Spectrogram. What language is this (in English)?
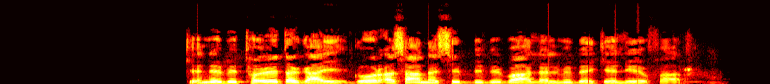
Gawar-Bati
